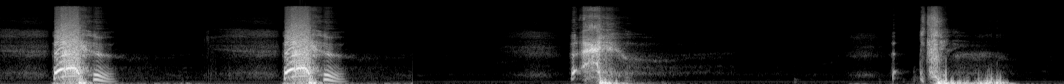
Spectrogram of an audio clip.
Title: Powerful Sneezes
